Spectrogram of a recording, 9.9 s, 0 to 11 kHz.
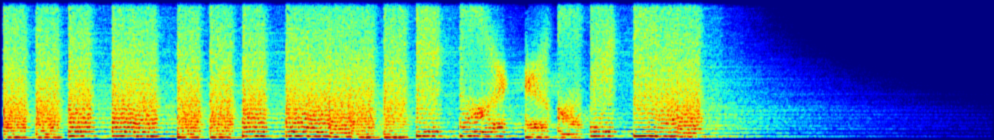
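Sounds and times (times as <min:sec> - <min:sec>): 
synth lead: 0:00.0 - 0:07.8.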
